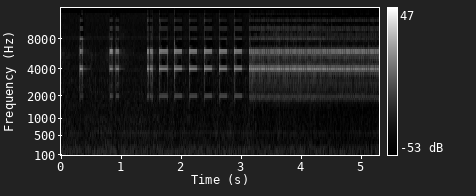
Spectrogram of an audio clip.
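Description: A Whites TRX metal detector pinpointer gives its alert tone: a series of short, shrill electronic beeps with quickening pulses, then a sustained continuous high-pitched tone, loud and close with no talking.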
